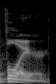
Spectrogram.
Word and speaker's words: voyeur: So you're like, is it pronounced? Vo- it's a voyeur. – Voyeur. – It's definitely a voyeur.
